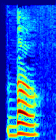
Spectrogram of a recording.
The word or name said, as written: boh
